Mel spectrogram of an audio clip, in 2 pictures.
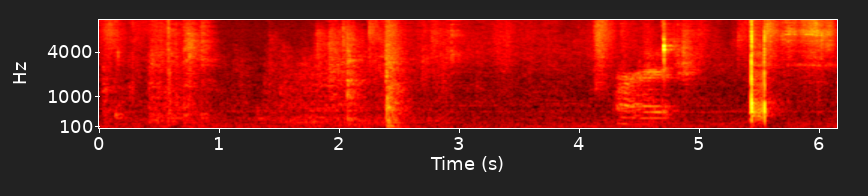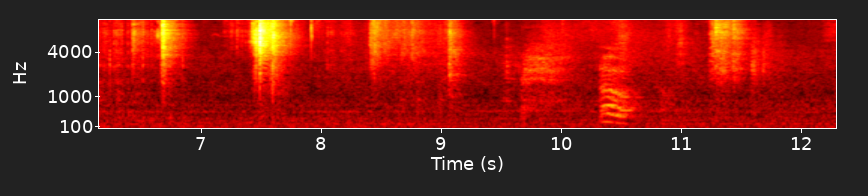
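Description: Metal garlic press and kitchen utensils being handled on a counter: a series of sharp separate clicks and clacks, the loudest about five and a half seconds in. Brief voice sounds come in twice.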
